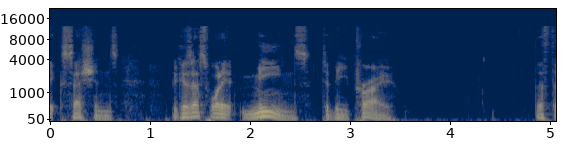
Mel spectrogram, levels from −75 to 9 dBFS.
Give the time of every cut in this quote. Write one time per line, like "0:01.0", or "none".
0:01.0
